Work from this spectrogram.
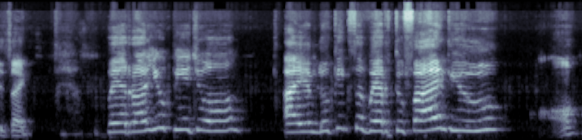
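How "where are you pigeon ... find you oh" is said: put-on high-pitched French accent. Talking about favorite cartoon characters, the speaker quotes Pepe Le Pew's French accent. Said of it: "I can't get over the French accent".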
